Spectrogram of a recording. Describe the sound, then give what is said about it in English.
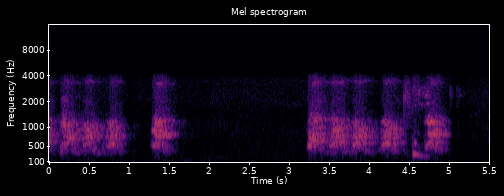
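A dog barks in coarse, loud bursts: a cluster of barks, a single short one, then a longer run of barks, over a low steady hum. “Don't you hear the dog?”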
